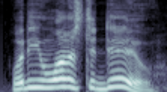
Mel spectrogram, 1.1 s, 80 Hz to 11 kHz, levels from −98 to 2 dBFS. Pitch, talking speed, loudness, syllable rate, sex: 220 Hz, 375 wpm, -15 LUFS, 7.2 syllables/s, male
